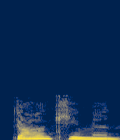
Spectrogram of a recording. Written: donkeyman

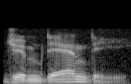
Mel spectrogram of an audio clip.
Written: jim-dandy

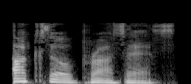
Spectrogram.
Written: oxo process

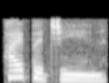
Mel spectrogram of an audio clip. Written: hypogene

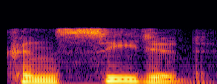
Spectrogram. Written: conceited

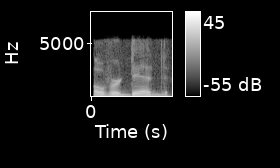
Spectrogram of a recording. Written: overdid

